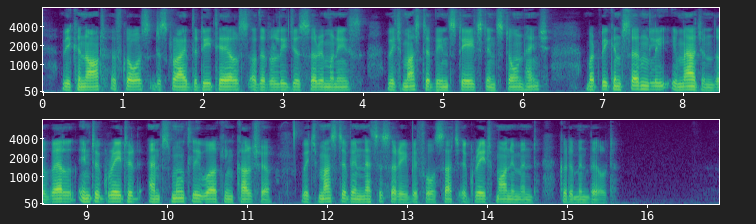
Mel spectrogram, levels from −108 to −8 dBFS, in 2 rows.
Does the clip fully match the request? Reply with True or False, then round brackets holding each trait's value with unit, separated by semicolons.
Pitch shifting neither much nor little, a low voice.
False (1.6 semitones; 110 Hz)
